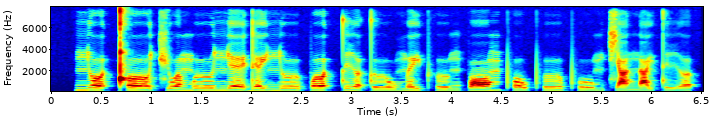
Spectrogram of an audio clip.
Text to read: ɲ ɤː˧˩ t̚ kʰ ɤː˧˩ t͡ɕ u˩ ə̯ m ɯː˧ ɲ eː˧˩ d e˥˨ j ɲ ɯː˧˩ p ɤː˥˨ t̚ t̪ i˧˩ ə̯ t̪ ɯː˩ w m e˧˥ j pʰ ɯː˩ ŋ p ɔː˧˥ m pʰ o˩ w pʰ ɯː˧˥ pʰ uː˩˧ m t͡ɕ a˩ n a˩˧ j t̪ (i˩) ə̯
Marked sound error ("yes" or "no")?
yes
